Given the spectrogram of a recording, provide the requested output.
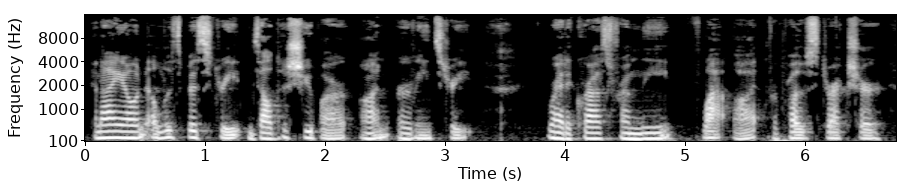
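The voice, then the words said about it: Hoarse, raspy voice. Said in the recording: “Sorry, I have laryngitis.”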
